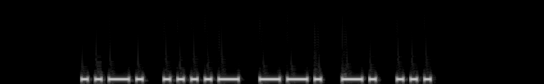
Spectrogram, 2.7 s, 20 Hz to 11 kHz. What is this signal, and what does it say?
Morse code, heard as a keyed tone, about 36 wpm, 700 Hz. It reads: F4GNS
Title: DXCC-100 Call Signs - 5 Characters - Repeated 3x - 35wpm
